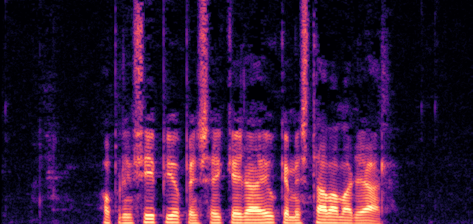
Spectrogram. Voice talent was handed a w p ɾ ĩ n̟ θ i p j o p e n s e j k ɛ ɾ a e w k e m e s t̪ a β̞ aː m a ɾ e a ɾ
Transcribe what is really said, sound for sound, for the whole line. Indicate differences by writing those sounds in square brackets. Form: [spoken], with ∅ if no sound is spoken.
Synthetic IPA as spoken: a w p ɾ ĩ n̟ θ i p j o p e n s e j k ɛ ɾ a e w k e m e s t̪ a β̞ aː m a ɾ e a ɾ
